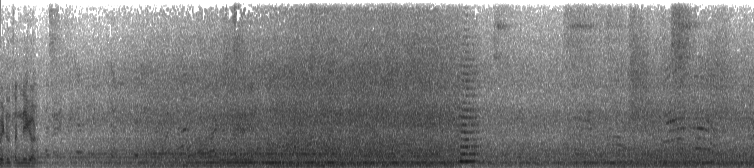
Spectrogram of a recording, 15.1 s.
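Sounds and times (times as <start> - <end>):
train rumbling past: 0.0 - 15.0
train horn toot: 9.1 - 9.8.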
